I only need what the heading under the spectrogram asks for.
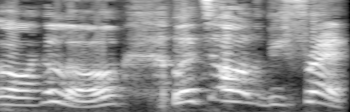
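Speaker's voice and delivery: put-on Swedish accent, pitched high. Introducing his own character, a big Swedish elf, in Swedish elf voice. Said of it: "He's a fucking big Swedish elf".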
